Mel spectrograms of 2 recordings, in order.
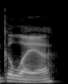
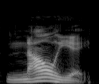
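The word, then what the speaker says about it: Galeai: His last name, Galei. I've been saying Galea. He pronounces it, the G as an N, so it's Nalie, Tipa Nalie.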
